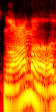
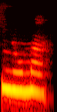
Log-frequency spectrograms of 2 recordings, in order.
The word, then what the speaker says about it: Noama: Sir, it's Numa. Numa, how it is Numa? Why you are written Noama? No, sir, that A is not supposed to be pronounced. but it is supposed to be written.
